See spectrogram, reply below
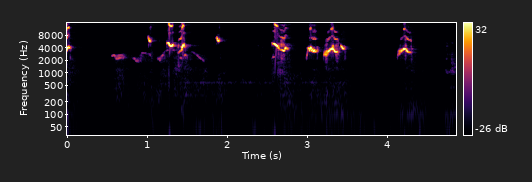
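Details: Oriental magpie-robin in a singing contest: scattered whistled notes and short warbled phrases separated by pauses, some sharp high chips, with a faint steady low hum behind.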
